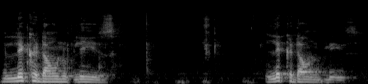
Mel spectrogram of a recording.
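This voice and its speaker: A man teaching a live online chemistry class, who repeats each phrase, calls the students "beta" and dictates notes slowly. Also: mid-range voice, a little hiss or hum.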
